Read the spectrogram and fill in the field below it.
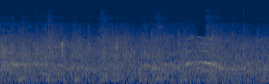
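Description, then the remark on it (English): A large football crowd at Thunderbird Stadium cheers a first down in a steady, sustained roar of many voices, a dense wash of noise that holds at an even level for a few seconds without dying down. “The crowd cheers again for the first down.”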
